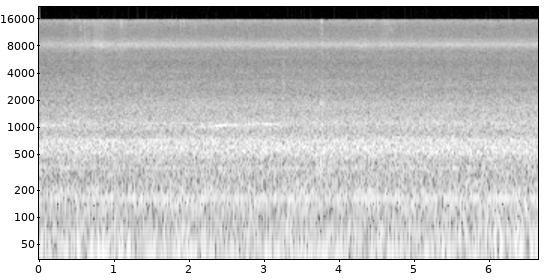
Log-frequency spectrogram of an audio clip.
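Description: Steady rumble and hum inside an MRT-3 Metro Manila light-rail car, heard from the passenger cabin.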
